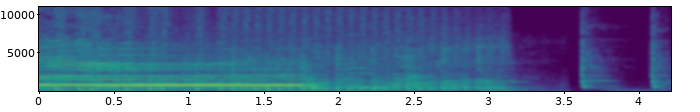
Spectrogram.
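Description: Electronic dance music. A loud synth note is held for about two seconds and then slides down, a softer beat follows, and the track drops out briefly about three seconds in.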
